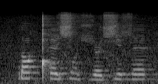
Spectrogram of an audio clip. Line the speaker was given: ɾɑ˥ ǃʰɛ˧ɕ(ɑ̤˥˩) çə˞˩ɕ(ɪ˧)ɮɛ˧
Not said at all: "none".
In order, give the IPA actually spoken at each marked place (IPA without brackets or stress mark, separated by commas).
ɑ̤˥˩, ɪ˧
